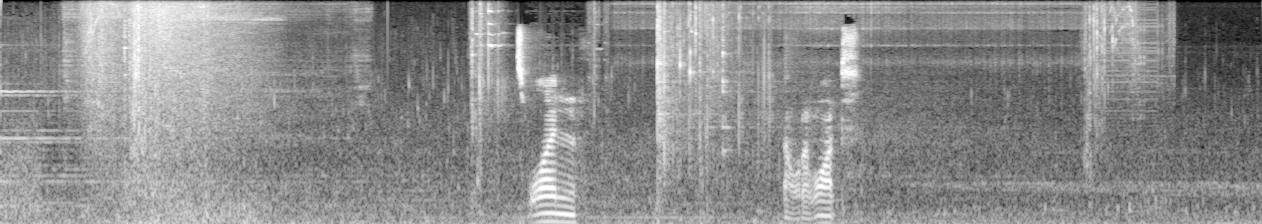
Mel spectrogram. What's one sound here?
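Water swirls and bubbles softly underwater.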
